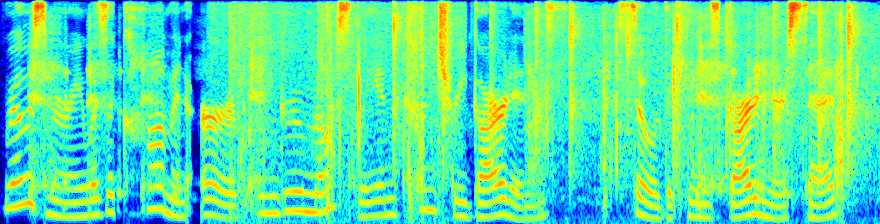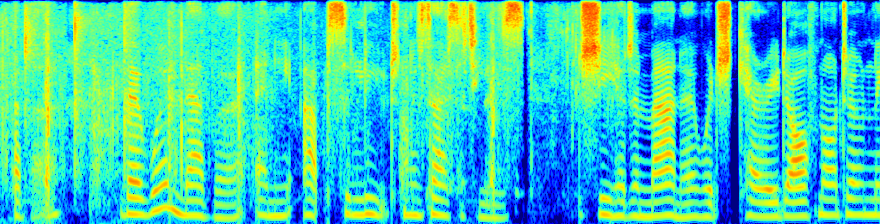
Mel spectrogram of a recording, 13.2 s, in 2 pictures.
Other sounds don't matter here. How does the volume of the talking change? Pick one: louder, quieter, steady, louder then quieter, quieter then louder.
steady.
